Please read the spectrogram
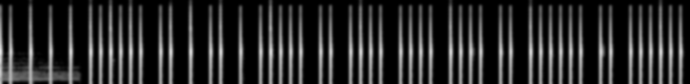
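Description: Phone on-screen keyboard key-click sound, one short click per letter as a text message is typed out, about six clicks a second with small pauses between words.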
